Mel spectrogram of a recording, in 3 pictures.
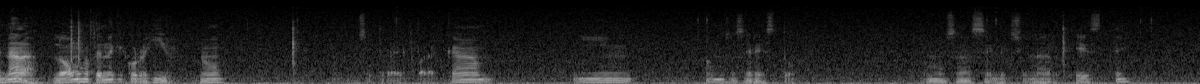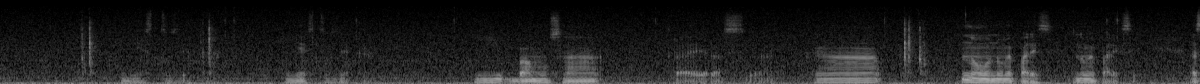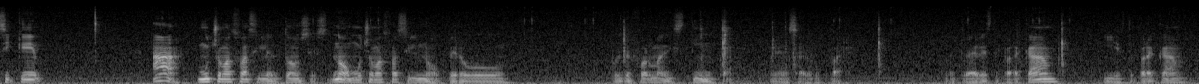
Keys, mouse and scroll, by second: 0.9 alt+Tab, 3.0-4.3 ctrl+drag, 6.9 click, 9.8 click, 11.4 shift+click, 13.0-13.7 ctrl+shift+scroll up 3, 14.2 ctrl+shift+click, 15.5-16.7 shift+drag, 18.5-21.0 drag, 23.0 click, 27.1 click, 27.7 click, 29.2 click, 29.8 click, 31.7 ctrl+shift+g, 32.3 ctrl+shift+click, 32.9-33.9 ctrl+drag, 34.3 ctrl+click, 34.6-35.9 ctrl+drag.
